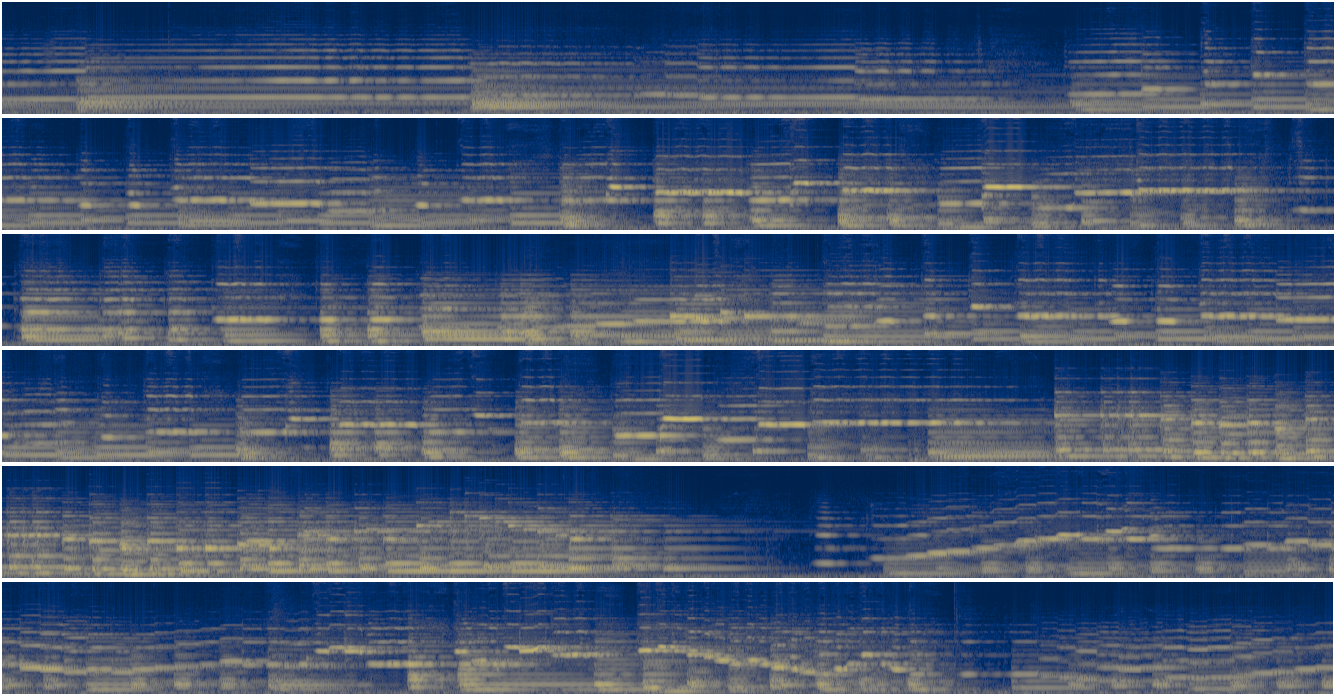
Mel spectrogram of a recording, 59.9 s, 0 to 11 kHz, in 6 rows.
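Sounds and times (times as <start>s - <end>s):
flute: 0.0s - 59.9s
piano: 0.0s - 59.9s.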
